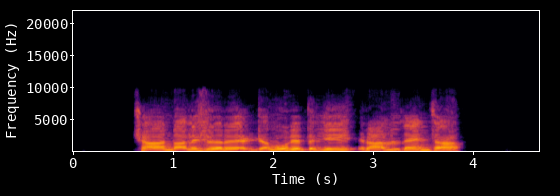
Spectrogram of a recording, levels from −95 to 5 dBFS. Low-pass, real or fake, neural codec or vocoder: 9.9 kHz; fake; codec, 44.1 kHz, 1.7 kbps, Pupu-Codec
